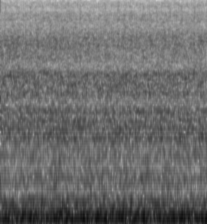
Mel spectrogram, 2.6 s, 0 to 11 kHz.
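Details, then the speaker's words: 2000 Jeep Cherokee 4.0L just rebuilt, low power: low heavy idle with slightly uneven rumble, vacuum under 12 inHg at idle; rough idle later found caused by wrong, too-long lifters installed. "It's idling okay. I wouldn't even call it a rough idle, but in the car you can kind of feel it a little rough."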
